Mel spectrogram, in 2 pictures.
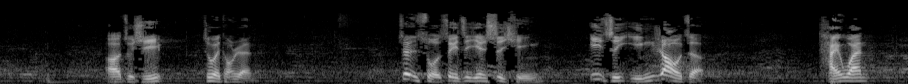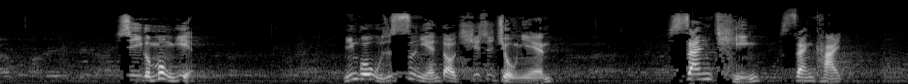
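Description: A man speaks calmly and formally into a microphone in a large hall.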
